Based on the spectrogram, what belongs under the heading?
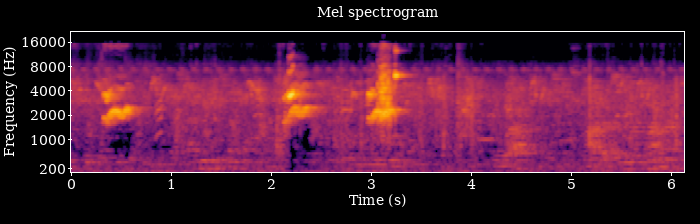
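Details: A green Fischer's lovebird pair chirping, October 16, 2023. Three separate bright, high chirps about a second apart stand out over a quiet background, followed by softer faint twittering.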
